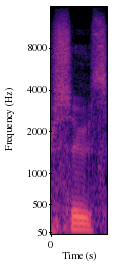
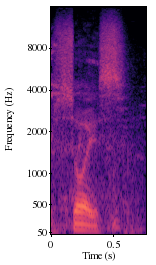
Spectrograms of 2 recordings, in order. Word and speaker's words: Seuss: I've also heard that it's not pronounced Dr Seuss it's Dr soy you have like I'm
